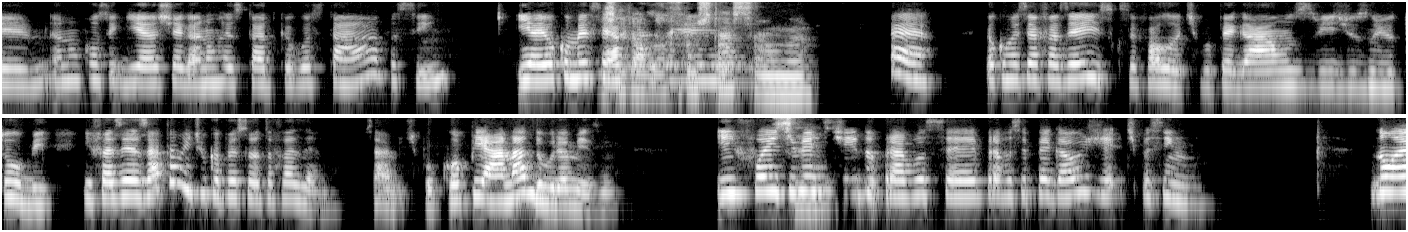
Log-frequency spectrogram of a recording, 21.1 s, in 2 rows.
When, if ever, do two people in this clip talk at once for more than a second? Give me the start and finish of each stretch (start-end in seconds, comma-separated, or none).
4.5-5.7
